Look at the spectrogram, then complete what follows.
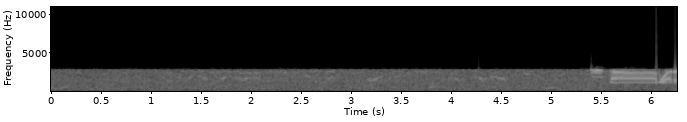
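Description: Flex-5000 software-defined receiver's SSB audio on the 20-metre amateur band: a steady hiss of band noise with faint, indistinct signals. Near the end a loud burst of whistling, garbled tones sweeps in as the receiver is tuned across a station.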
